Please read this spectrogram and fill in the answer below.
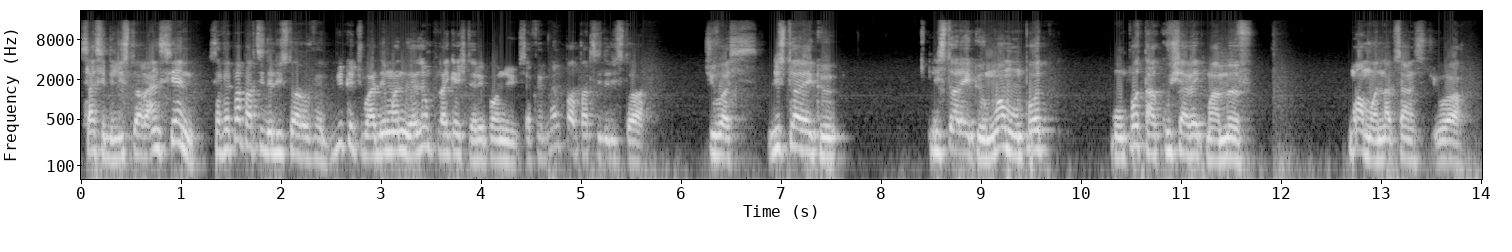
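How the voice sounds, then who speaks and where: Speaking at a fairly quick pace yet with long, frequent pauses, a man uses a fairly high pitch and ordinary pitch variation. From Africa. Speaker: caller, bakery worker. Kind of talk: call-in advice conversation. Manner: halting, repetitive.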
